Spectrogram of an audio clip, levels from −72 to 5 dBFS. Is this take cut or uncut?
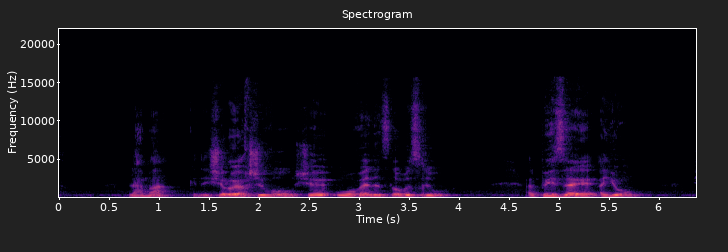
uncut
